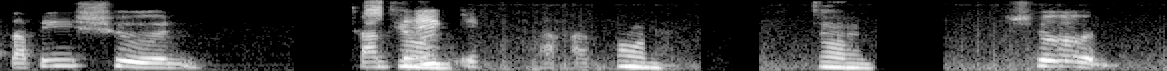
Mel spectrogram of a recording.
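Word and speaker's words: schön: Shun. shun. Jack. Shun. Shun. Oh, Shun. shun. Shun. Shun. Shun. Artinya cantik, June. indah, ya. Shun. SCH SYOU shun. Pokoknya nggak shun, ya, tapi nggak sun juga, tapi shun.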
